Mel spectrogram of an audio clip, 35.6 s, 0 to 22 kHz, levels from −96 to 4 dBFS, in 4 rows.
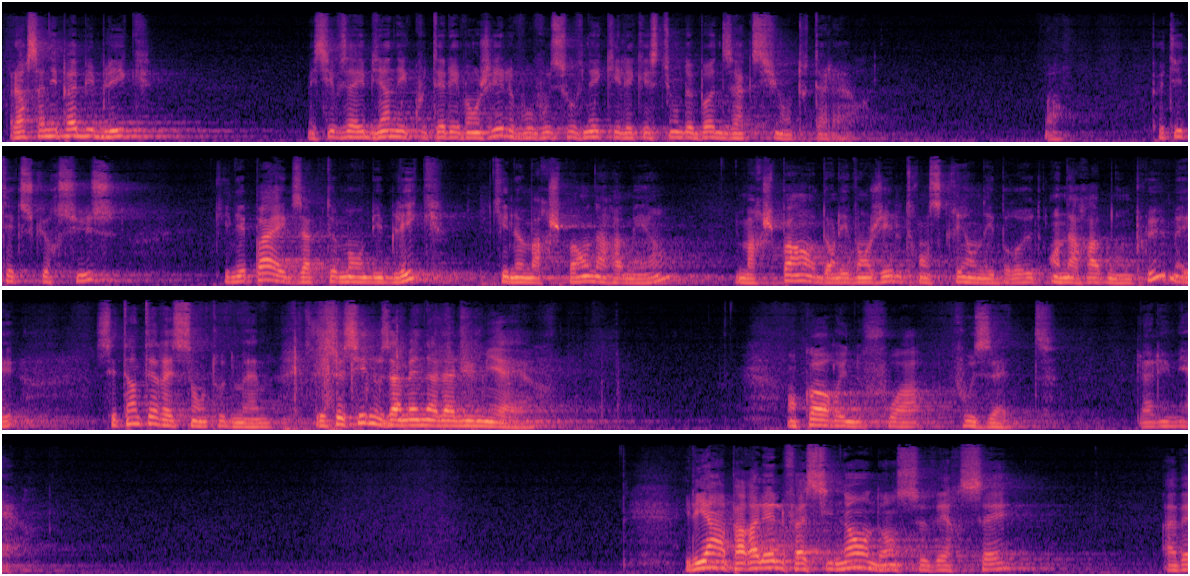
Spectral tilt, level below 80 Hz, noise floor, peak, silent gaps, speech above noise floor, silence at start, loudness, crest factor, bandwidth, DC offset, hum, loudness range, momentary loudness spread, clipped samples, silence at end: -5.5 dB/octave; -60 dBFS; -64 dBFS; -8 dBFS; none; 36 dB; 0.05 s; -29 LUFS; 22 dB; 16 kHz; under 0.1%; none; 11 LU; 18 LU; under 0.1%; 0 s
